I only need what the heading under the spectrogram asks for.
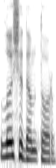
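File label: "лӧсьӧдӧмтор", Komi, female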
